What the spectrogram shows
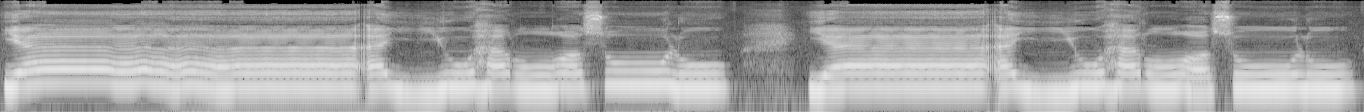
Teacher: Seperti aku dan kamu terpisah jarak dan waktu, maka mad jaiz munfasil juga terpisah. Antara mad dengan hamzahnya terpisah dalam 2 kalimat. Maka dibacanya dia 4 atau 5 harakat.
